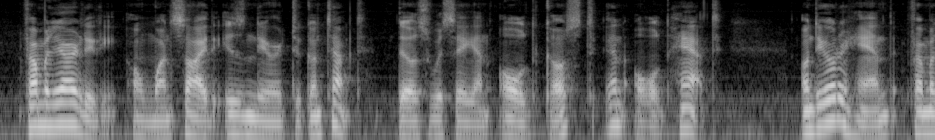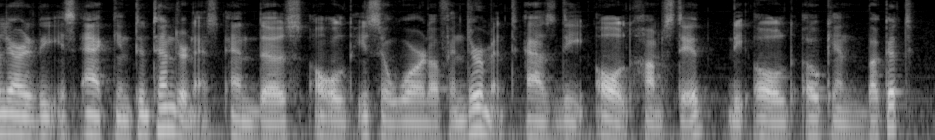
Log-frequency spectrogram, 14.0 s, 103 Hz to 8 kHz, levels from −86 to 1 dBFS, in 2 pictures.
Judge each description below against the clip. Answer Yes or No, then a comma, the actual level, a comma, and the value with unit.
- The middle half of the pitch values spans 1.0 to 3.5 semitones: No, average, 4.2 semitones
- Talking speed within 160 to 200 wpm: Yes, average, 180 wpm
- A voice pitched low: Yes, very low, 95 Hz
